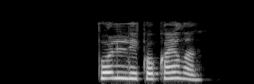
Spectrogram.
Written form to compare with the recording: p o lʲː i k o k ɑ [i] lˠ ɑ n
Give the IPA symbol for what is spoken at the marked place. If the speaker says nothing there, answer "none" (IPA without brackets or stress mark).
j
